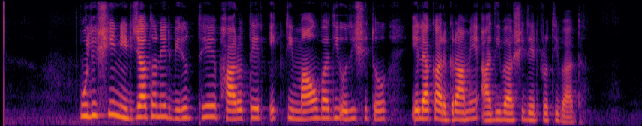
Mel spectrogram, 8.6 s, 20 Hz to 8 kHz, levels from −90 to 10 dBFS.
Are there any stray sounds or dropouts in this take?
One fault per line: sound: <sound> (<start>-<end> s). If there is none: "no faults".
no faults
